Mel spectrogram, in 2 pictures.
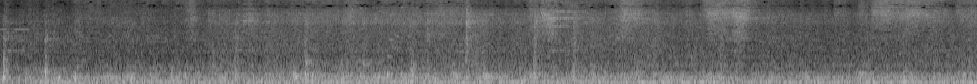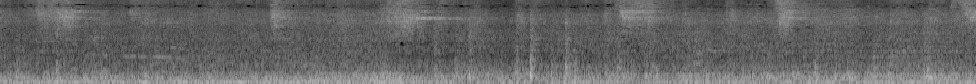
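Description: Passenger train coach running along the line: a steady rumble of steel wheels on the rails, with short high-pitched wheel squeals coming every second or two.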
